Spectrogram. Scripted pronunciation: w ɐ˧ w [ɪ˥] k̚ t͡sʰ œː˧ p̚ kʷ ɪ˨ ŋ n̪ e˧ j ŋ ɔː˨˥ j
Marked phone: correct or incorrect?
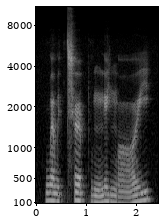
incorrect: ɪ˨˥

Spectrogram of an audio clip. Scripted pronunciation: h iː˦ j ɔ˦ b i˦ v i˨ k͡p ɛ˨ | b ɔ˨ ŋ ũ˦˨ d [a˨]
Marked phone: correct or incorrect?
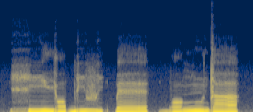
correct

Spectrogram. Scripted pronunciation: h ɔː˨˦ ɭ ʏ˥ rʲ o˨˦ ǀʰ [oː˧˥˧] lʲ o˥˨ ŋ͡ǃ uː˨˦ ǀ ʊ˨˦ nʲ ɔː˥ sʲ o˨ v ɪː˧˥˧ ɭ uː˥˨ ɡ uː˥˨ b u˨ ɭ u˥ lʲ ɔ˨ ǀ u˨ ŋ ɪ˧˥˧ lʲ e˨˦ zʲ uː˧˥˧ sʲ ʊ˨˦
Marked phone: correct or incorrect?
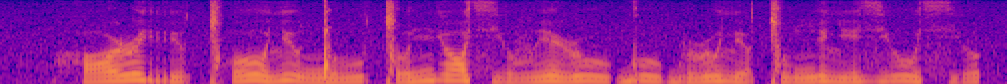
correct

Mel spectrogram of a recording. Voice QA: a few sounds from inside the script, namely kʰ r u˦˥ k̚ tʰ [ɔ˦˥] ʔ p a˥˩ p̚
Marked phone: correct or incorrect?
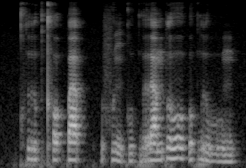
correct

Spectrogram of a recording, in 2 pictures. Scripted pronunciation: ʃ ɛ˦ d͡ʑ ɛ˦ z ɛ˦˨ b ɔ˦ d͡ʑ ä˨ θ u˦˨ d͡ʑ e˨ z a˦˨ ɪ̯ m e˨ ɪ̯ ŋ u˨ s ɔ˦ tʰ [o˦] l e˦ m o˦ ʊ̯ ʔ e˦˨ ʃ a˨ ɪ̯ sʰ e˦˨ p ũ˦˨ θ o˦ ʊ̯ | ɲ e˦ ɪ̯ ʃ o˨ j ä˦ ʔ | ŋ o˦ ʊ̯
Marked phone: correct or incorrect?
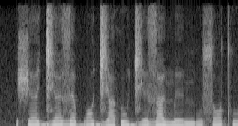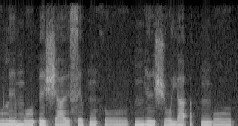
incorrect: u˦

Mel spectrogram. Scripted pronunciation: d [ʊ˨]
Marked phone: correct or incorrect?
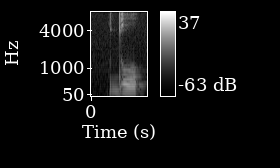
correct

